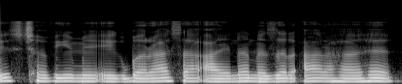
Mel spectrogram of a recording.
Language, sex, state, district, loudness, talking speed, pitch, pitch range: Hindi, male, Assam, Kamrup Metropolitan, -12 LUFS, 165 wpm, 145 Hz, 140-150 Hz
